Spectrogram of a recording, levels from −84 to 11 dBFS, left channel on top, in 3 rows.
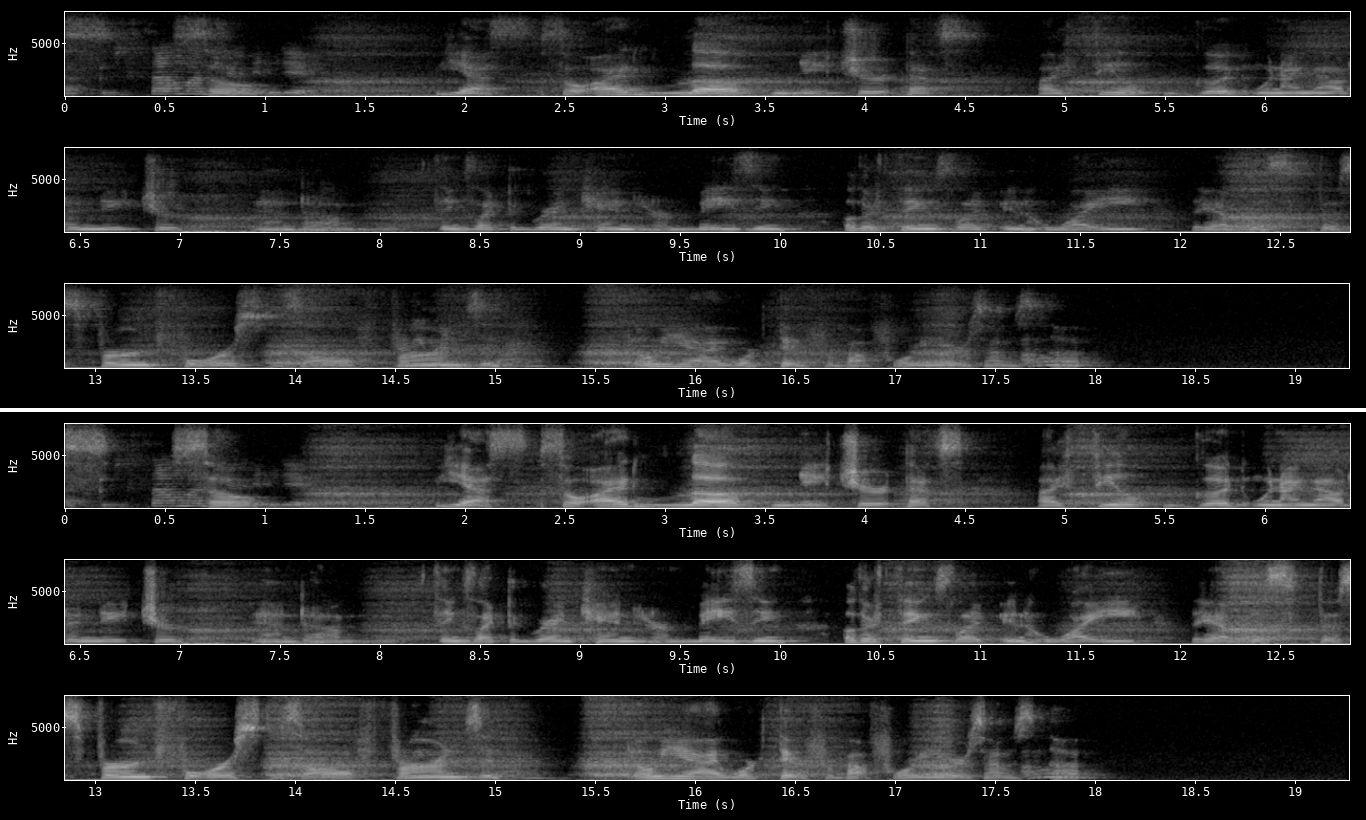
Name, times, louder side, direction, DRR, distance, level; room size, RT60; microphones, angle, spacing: voice 1, 0.0-1.6 2.7-2.9 7.6-7.8 14.5-15.3 17.6-17.9, left 1 dB, 5° left, 3 dB, 4.1 m, -43 dB
voice 2, 0.6-1.0 1.9-4.5 4.9-7.0 7.4-11.8 12.1-15.0 15.7-17.9, right 4 dB, 50° right, 12 dB, 0.9 m, -30 dB
sound 1, 1.0-17.3, right 3 dB, 90° right, 2.8 m, -41 dB
17.0 x 10.5 x 4.1 m, 0.39 s
head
